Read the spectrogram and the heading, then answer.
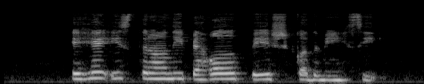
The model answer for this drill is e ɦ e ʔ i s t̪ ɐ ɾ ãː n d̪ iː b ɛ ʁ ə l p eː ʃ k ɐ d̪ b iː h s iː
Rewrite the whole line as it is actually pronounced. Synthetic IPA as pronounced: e ɦ e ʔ i s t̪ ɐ ɾ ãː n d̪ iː p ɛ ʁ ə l p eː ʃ k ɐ d̪ m iː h s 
